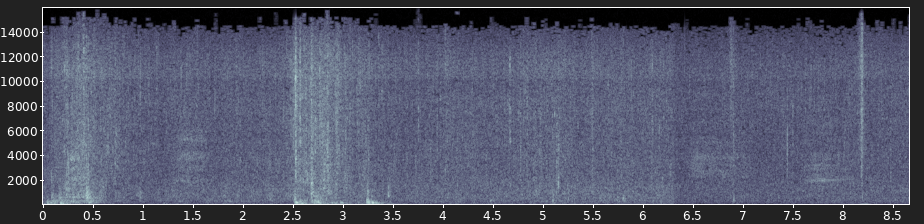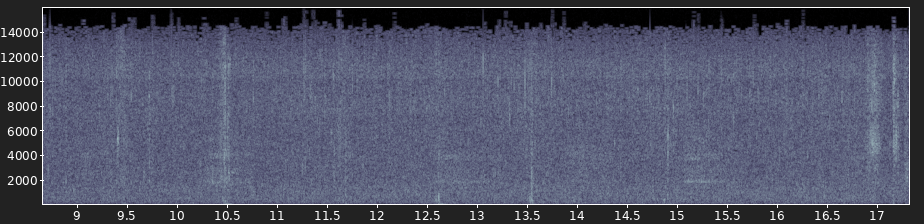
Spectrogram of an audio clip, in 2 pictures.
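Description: River rapids rushing steadily over rocks, with a few knocks about two and a half to three and a half seconds in.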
